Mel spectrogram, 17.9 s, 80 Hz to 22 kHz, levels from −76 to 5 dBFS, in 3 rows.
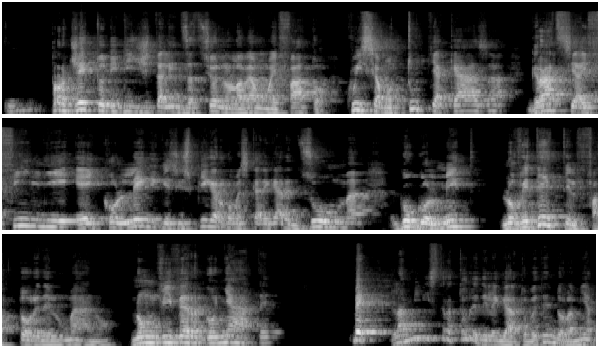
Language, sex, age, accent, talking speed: Italian, male, 50-69, native, 135 wpm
